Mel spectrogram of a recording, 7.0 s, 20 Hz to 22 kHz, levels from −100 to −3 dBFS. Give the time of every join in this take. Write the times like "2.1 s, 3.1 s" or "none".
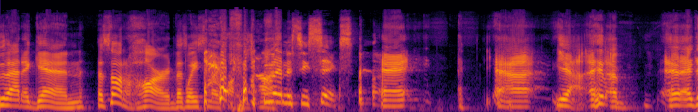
1.8 s, 6.0 s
